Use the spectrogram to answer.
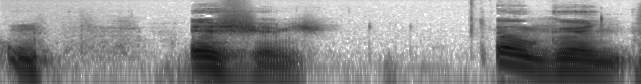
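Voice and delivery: talking through a mouthful; words through sticky peanut butter; mouth full of peanut butter. Retold or imitated. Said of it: "when you got peanut butter in your mouth, you go".

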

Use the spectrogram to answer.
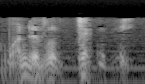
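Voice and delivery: faint, broken words; dying gasps. Acted. Dying Ed gasps to David, faint broken words. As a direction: fade out with each breath.

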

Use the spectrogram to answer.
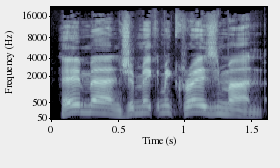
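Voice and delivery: high-pitched put-on Jamaican accent. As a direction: imitate people doing a stock Jamaican accent. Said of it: "do the Jamaican accent".

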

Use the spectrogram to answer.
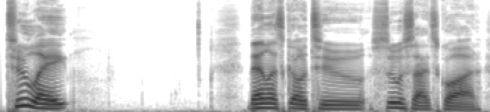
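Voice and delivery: ordinary delivery

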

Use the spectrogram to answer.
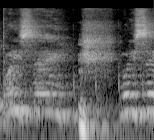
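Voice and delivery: high-pitched, insistent repeated question; mock pestering passenger. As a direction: imitate someone who never hears. Same passenger asks again.

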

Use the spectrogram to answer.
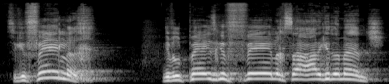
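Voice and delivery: high-pitched, loud outcry of warning; alarmed warning. Real, not acted. Speaker warns listeners about foul group talk, alarmed outcry. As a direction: cry out that it is dangerous, pitch leaping up.

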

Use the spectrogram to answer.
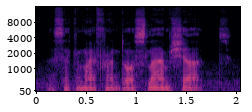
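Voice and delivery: ordinary delivery, nothing marked

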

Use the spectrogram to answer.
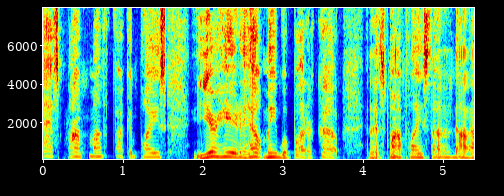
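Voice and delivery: high-pitched imitation of an angry, cursing woman; Miss Mary imitated. Deputy retelling the woman yelling back at him, high mock-angry voice. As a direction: squeak her up high, all attitude.

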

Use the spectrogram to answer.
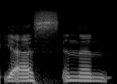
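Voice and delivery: usual speaking voice

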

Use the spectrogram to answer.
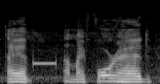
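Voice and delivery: normal talking voice

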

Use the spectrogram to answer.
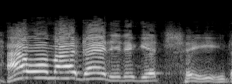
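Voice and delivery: put-on loud, high child's wail; little girl crying out. Preacher retelling the girl's plea on radio, crying out. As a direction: cry out like a pleading small child. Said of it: "cried out".

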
